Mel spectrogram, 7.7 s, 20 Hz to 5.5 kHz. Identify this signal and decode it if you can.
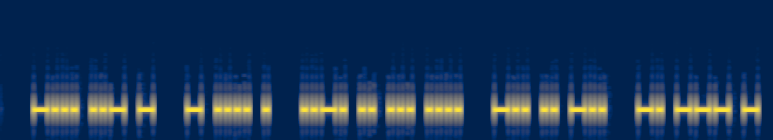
Morse code, heard as a keyed tone, about 25 wpm, 600 Hz. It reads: BUT THE FISH DID NOT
